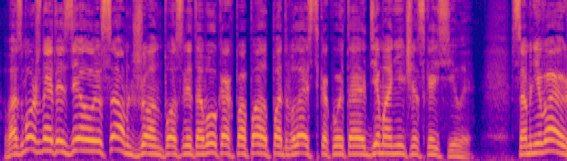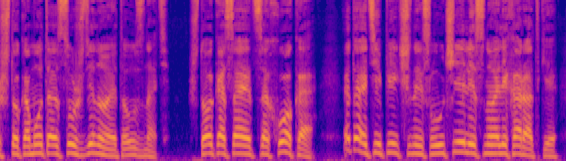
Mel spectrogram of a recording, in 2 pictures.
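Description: A man voicing a stern, weary doctor who speaks slowly and gravely. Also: fairly high pitch, lively intonation, dry recording, clean studio sound, lightly acted. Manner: slow, measured, grave.

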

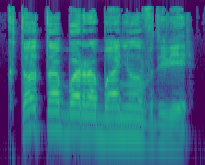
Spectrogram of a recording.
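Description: A man narrating an audiobook in an even storytelling manner. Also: medium pitch, unhurried, no room sound, clean studio sound. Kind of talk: scripted narration.

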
